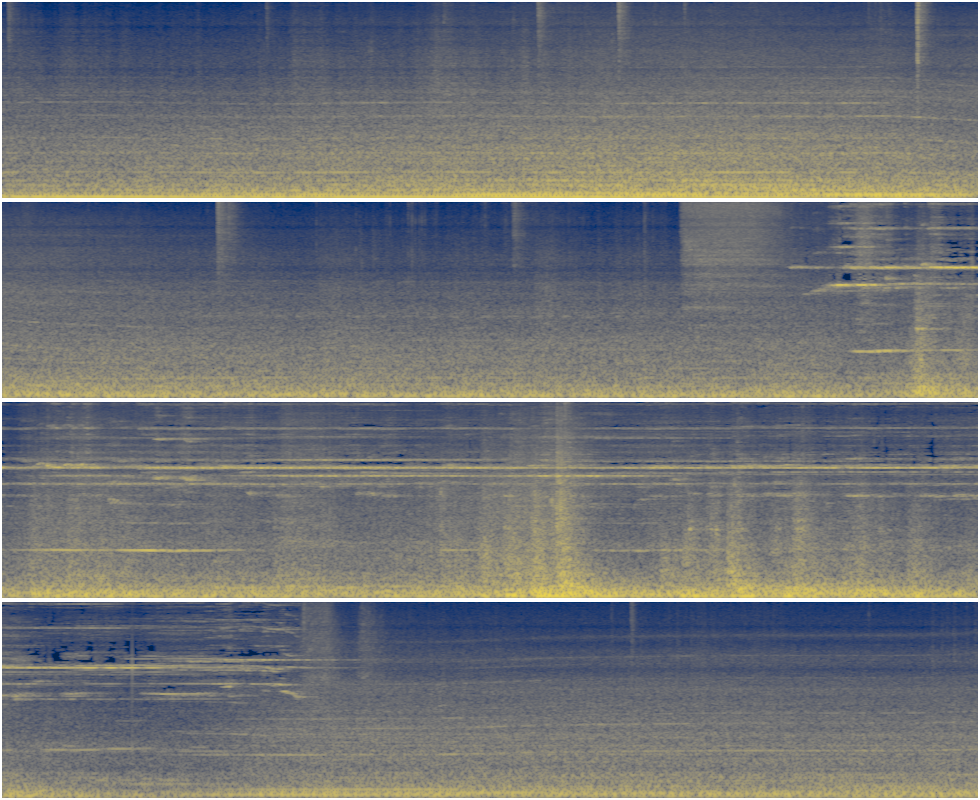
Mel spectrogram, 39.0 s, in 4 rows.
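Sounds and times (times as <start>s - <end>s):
freight train rumbling: 0.0s - 39.0s
wheels squealing: 17.6s - 33.0s.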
